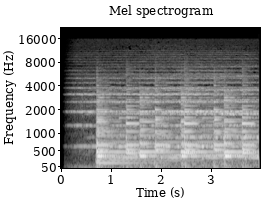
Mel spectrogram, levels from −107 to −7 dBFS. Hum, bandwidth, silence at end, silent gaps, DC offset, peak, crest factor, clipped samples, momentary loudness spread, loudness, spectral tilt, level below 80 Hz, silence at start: none; 11.5 kHz; 0 s; none; 0.2%; -4 dBFS; 18 dB; under 0.1%; 10 LU; -21 LUFS; -5 dB/octave; -46 dBFS; 0.2 s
